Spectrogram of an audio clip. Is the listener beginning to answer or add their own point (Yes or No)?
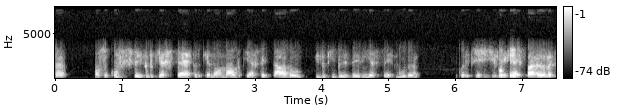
No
